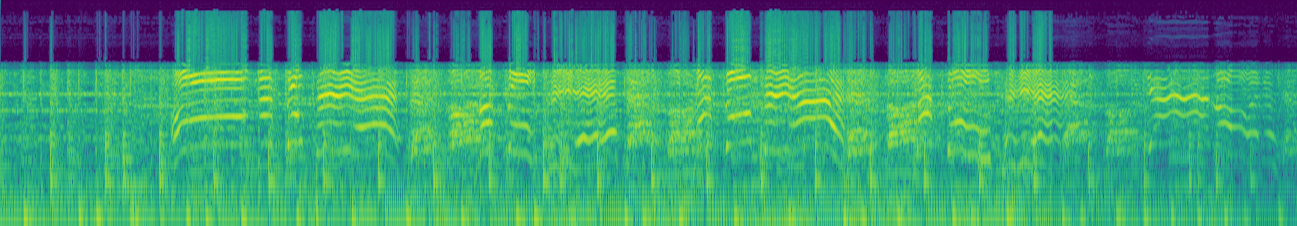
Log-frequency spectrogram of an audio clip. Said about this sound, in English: Let me see you clap your hands in this place.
